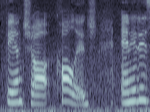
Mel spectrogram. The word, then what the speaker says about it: Featherstonehaugh: I know, in Ontario, we actually have a college called Fanshawe College, and it is spelled as one might suggest, Fanshawe. You're telling me that Featherstonehaugh is also Fanshawe. You guys know that's not right.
